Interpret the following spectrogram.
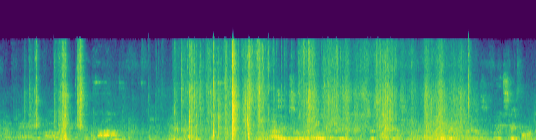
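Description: Hands opening a sealed box of trading cards: plastic wrap crinkling and tearing, with a few sharp taps and clicks of handling.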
